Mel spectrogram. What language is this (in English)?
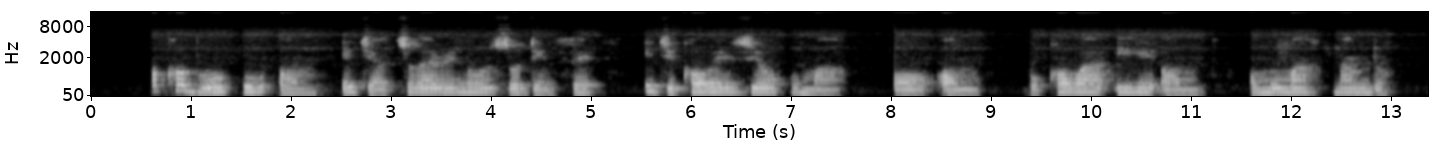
Igbo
